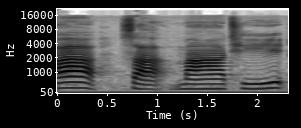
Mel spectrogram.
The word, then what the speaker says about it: สมาธิ: เสนอ คำ ว่า สมาธิ สมาธิ อ่าน ว่า สมาธิ หมาย ถึง ทำ จิต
